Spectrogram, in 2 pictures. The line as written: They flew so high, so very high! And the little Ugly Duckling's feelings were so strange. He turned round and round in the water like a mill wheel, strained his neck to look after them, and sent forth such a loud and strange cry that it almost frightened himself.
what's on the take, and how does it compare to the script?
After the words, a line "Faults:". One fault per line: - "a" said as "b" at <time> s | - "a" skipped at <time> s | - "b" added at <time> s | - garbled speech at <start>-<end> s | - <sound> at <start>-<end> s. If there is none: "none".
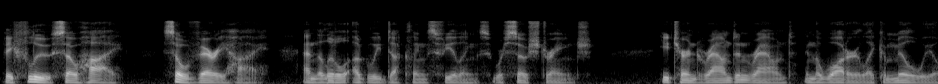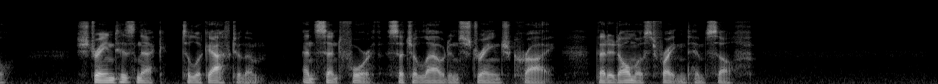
They flew so high, so very high! And the little Ugly Duckling's feelings were so strange. He turned round and round in the water like a mill wheel, strained his neck to look after them, and sent forth such a loud and strange cry that it almost frightened himself.
Faults:
none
